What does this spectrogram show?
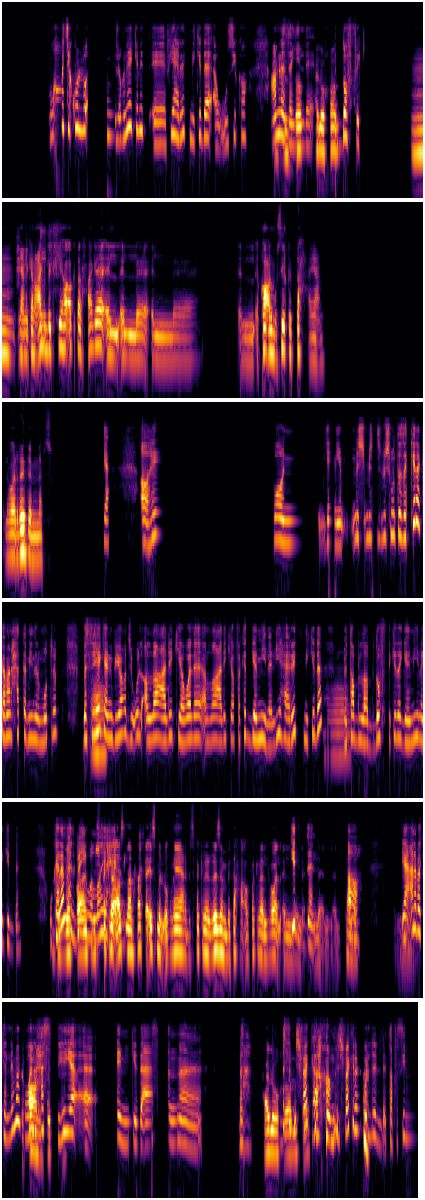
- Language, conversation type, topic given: Arabic, podcast, إيه هي الأغنية اللي سمعتها في فرح ولسه بتفضلها لحد دلوقتي؟
- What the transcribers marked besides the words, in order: distorted speech; in English: "ريتم"; unintelligible speech; in English: "ال،rhythm"; unintelligible speech; unintelligible speech; in English: "ريتم"; tapping; chuckle; in English: "الrhythm"; other background noise; unintelligible speech; unintelligible speech; laughing while speaking: "فاكرة آه، مش فاكرة"; chuckle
